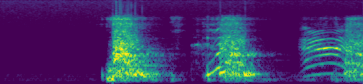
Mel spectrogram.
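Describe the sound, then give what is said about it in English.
A dog barks three times in quick succession, loud, each bark a sharp, full burst with a slightly whiny, rising edge on the last one. No one speaks. “The wind blows and my door creaks and then, you know, the younger dog is like, oh my god!”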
